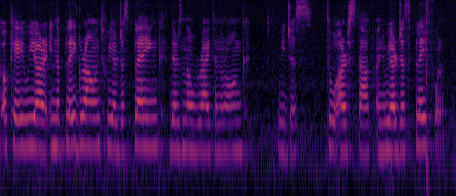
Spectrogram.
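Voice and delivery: ordinary talk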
